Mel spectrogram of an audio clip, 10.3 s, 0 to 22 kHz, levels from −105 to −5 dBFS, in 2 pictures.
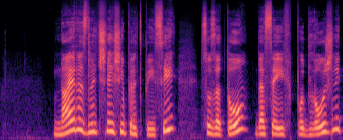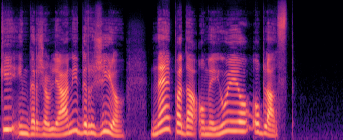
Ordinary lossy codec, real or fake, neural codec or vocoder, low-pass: none; fake; codec, 44.1 kHz, 3.4 kbps, Pupu-Codec; none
